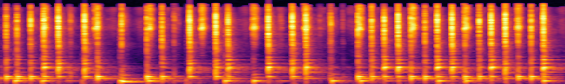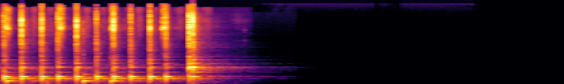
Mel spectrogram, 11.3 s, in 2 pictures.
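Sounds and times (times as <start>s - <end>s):
Afro percussion band: 0.0s - 8.0s.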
